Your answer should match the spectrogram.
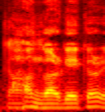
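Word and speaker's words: Hangargekar: So as much as I'd like to see, and I always pronounce him wrong, as you know, is it Hangrigarkar? – Hangrigarkar, yeah.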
